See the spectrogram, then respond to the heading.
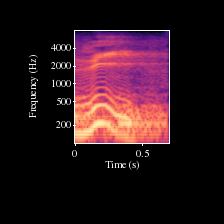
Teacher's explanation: तो इसको आप खुद ही ट्राई कर सकते हैं, बोलकर देख सकते हैं कि री यानी जो जीवा होती है वो उल्टी फोल्ड होते हुए ऊपरी भाग को टच करती है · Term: मूर्धन्य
